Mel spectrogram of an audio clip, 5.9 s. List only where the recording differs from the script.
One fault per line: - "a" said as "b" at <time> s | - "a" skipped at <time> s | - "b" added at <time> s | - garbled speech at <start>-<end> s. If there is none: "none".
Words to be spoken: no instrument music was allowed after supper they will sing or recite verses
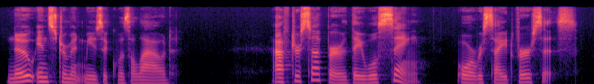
none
